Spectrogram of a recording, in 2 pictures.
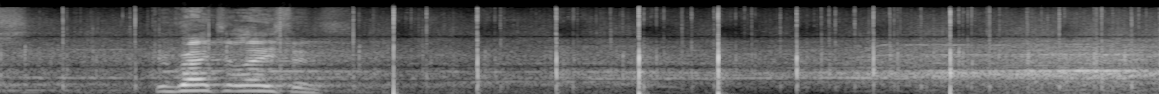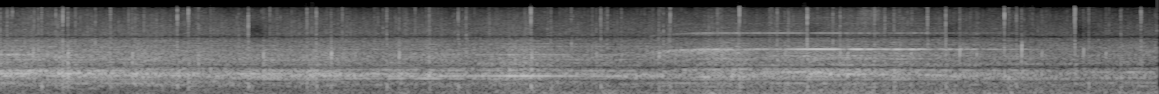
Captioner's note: cheers and applause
